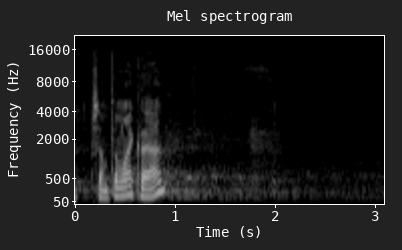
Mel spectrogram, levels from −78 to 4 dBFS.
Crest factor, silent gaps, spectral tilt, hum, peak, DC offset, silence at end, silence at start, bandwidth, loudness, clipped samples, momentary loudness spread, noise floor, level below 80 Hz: 22 dB; none; -5.5 dB/octave; none; -16 dBFS; under 0.1%; 1.3 s; 0 s; 16 kHz; -34 LUFS; under 0.1%; 26 LU; -69 dBFS; -90 dBFS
